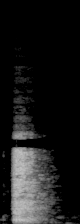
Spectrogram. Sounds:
Sneeze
